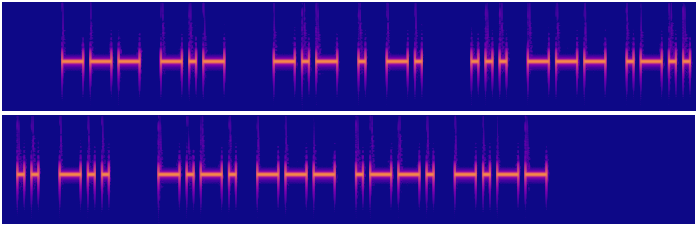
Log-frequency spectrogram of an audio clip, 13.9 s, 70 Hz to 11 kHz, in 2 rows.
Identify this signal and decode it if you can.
Morse code, heard as a keyed tone, about 17 wpm, 700 Hz. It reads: OK KEN SOLID COPY
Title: Practice QSO - Exchange 3 - More Info - 17wpm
